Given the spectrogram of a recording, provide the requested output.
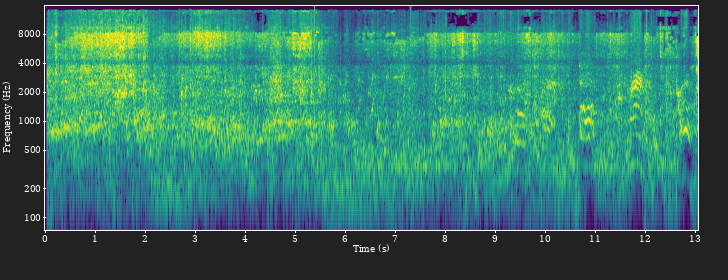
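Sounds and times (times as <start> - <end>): fire burning: 0.0 - 13.0.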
